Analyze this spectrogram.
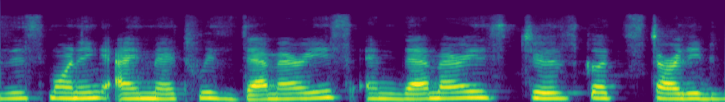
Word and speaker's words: Damaris: Good morning, Damaris. Am I pronouncing your name correctly? Close, Damaris.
